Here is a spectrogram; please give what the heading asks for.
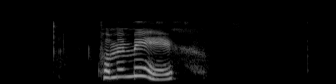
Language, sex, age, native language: Icelandic, female, 10, Icelandic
